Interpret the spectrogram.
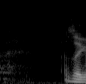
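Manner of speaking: usual speaking voice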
